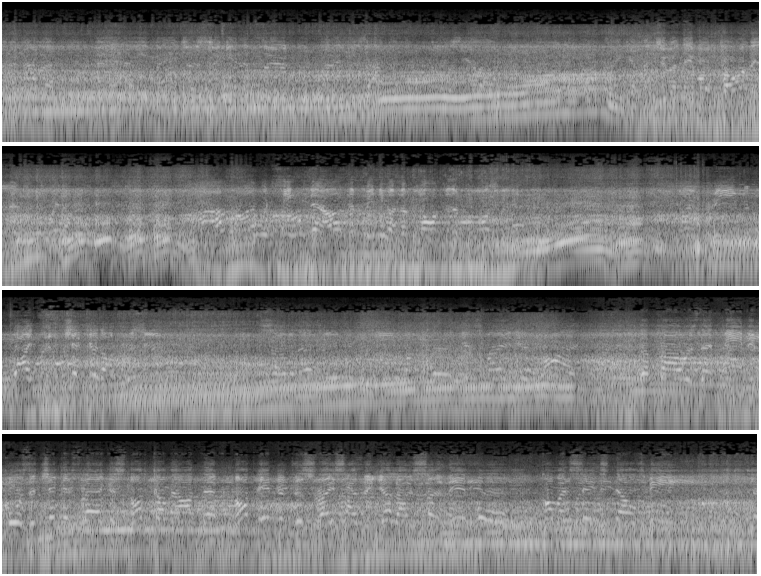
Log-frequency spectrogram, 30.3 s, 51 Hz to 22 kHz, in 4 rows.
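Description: Several V8 dirt-track race cars running together, their engines revving and easing off as they go through the turns. The pitch repeatedly rises and falls as cars pass by.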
